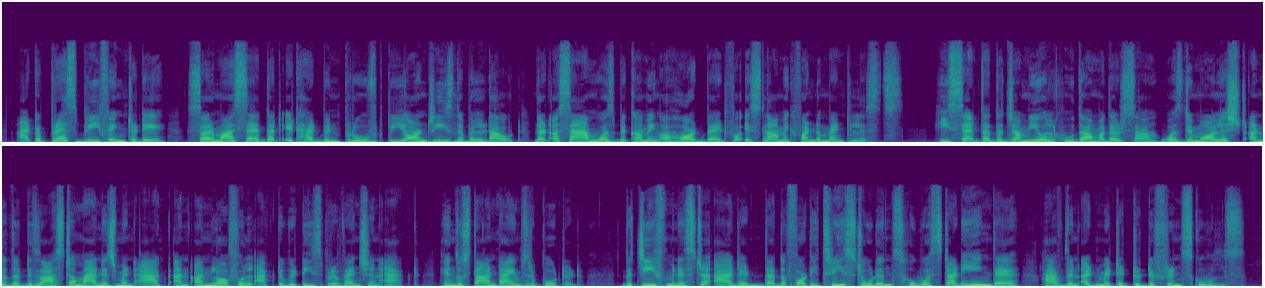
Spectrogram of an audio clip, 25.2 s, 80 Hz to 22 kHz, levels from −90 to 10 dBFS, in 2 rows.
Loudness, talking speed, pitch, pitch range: -22 LUFS, 150 wpm, 210 Hz, 185-230 Hz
